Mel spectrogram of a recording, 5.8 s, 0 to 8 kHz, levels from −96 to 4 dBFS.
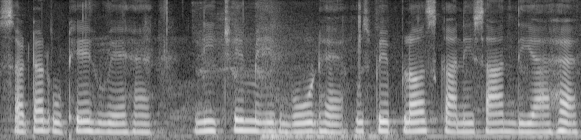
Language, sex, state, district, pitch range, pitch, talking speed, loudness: Hindi, female, Bihar, West Champaran, 180-200 Hz, 190 Hz, 155 wpm, -16 LUFS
